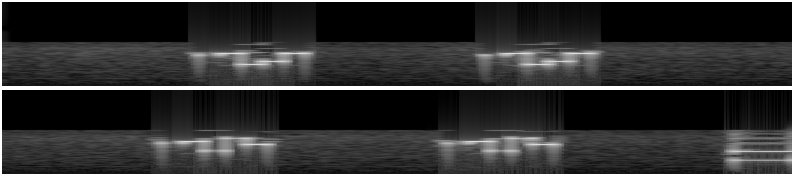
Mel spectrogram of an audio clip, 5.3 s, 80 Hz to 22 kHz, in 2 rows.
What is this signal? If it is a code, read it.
Five-tone selective call (ZVEI), heard as quick runs of five tones, tones of about 70 ms. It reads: 89249 89249 89337 89337
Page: ZVEI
